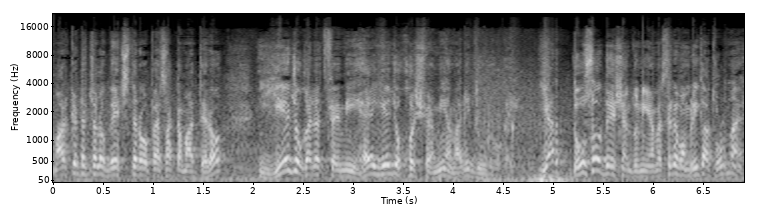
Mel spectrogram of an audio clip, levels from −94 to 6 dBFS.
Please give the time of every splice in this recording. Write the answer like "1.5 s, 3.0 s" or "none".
4.8 s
